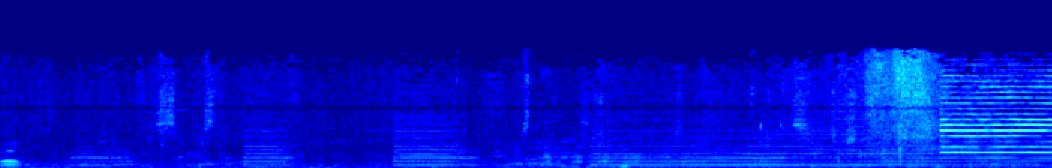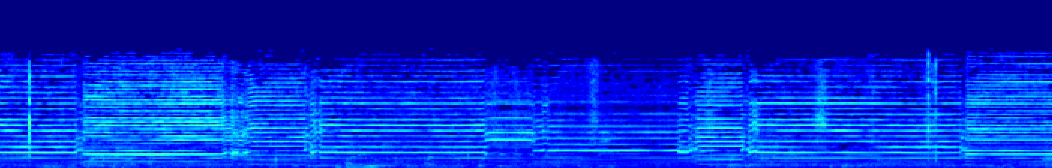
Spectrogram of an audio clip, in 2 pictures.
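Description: Highland bagpipes of a pipe band striking up: a few short squawks as the pipes fill, a steady held note from about four seconds in, then a tune with changing notes from about six seconds in.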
